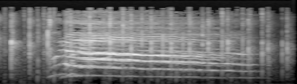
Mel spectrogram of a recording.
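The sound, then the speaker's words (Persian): Hands clap in a steady group round of applause, loud and continuous throughout, with a long held, tonal cheer-like voice ringing over the middle stretch. “آفرین، یک کف مرتب برای خودتون بزنید.”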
